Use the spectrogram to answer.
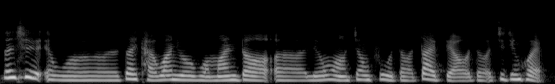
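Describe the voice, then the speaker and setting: Female interview guest, foreigner speaking accented Mandarin, halting and simple, on a muffled narrow-band line. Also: medium pitch. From India. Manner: non-native Mandarin speaker, halting, simple phrasing with repetitions. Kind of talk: conversational interview answers. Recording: muffled narrow phone-like sound.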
